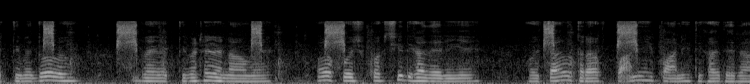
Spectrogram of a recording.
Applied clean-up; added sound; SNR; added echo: none; Tools; 8 dB; none.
